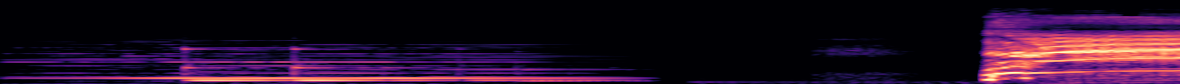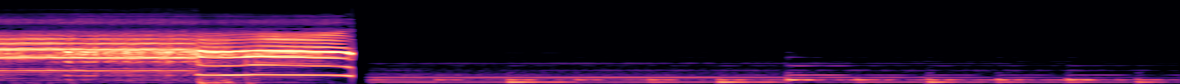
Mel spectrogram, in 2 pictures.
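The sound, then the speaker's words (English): Zombies let out a loud, harsh, strained scream lasting a few seconds, set between quieter sustained tonal sounds before and after, with no talking. “Is that the scream of love?”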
